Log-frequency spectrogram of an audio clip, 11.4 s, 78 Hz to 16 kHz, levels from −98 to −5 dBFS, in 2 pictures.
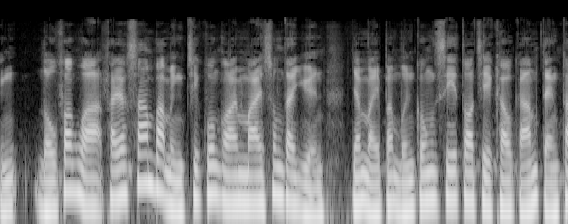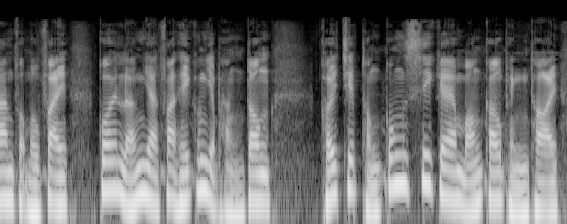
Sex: male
